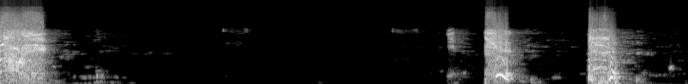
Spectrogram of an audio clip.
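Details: Hay fever attack: three loud, explosive sneezes, one then a pair about a second apart, each with a sharp burst of air; allergic sneezing.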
